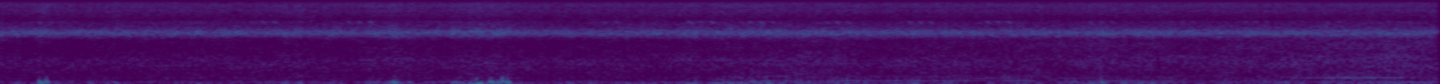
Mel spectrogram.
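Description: Crickets chirring in a steady high chorus, with low rumbling and a couple of soft low thumps about two seconds in.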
